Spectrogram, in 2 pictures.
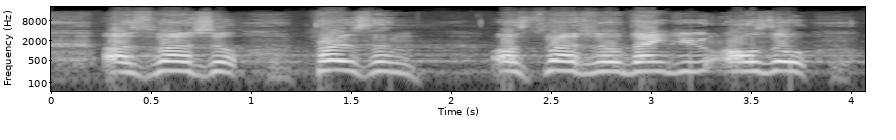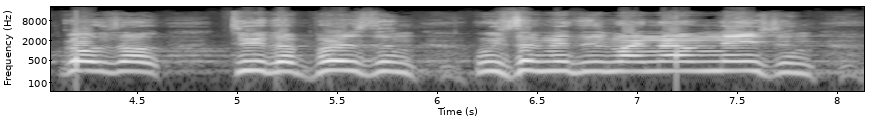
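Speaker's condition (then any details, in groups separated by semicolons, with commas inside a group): Traumatic brain injury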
